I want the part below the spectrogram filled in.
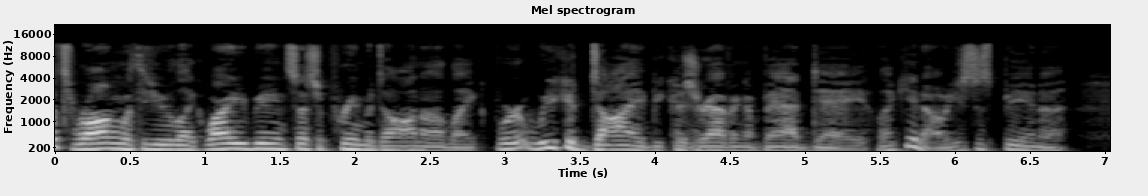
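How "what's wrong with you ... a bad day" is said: ordinary talk, nothing marked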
